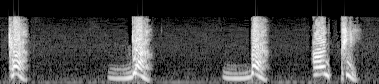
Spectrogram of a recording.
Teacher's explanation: the articulators involved in pronouncing them make a complete closure. They are stopped. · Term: stop sounds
